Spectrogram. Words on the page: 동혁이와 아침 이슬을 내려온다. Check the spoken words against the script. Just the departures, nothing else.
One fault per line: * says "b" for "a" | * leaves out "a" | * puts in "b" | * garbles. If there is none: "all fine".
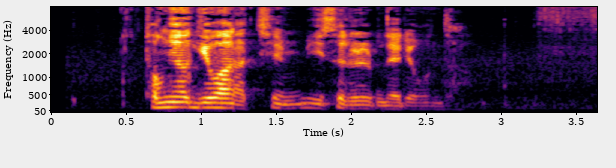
all fine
